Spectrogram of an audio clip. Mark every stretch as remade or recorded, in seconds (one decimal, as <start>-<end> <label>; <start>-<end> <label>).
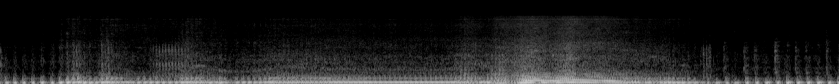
0.0-3.0 recorded; 3.0-7.3 remade; 7.3-8.4 recorded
